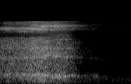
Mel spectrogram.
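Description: A single breath picked up close to the microphone, a breathy rush of air that swells, then fades away over about a second, with no talking.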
